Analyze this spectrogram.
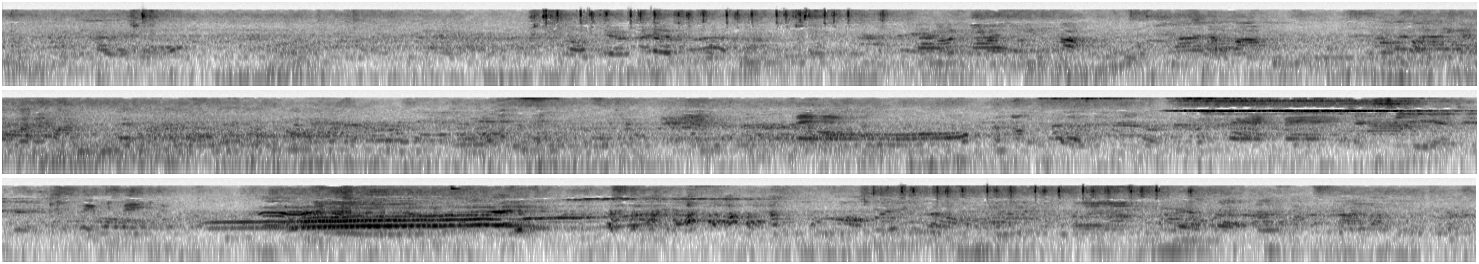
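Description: Traffic hums steadily on a nearby street.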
